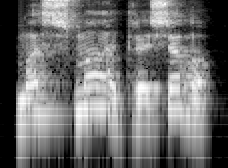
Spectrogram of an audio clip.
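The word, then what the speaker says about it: मस्मादृशः: दूसरा, मस्मा दृशः, अब ये जो विसर्ग है यहाँ पे उसका उच्चारण ह करेंगे।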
